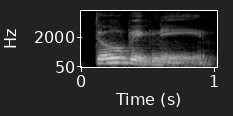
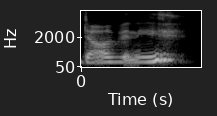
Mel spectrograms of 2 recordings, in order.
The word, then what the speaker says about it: d'Aubigny: Um, uh, Julie Doigny, which I I think that's how you say it. It's Doignney. Doini. Dogny. I was pronouncing it Doveni. Yeah. No, a U in French is O.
